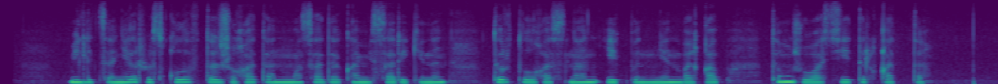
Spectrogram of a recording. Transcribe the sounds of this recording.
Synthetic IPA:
mʲelʲijt̪sɨonʲe̞rːʊsqʊlˠo̞ft̪əʒʊʁɑt̪ʰɑnəmɑsɑd̪ɑkʰo̞mʲisːɑɾe̞kʲe̞nɪnt̪ʰʏɾt̪ʰʊlˠʁɑsənɑnekʲbɪnɪne̞nbɑjqɑp̚t̪ʰəɴʒuɑsit̪ɪlqʰɑt̪ːə

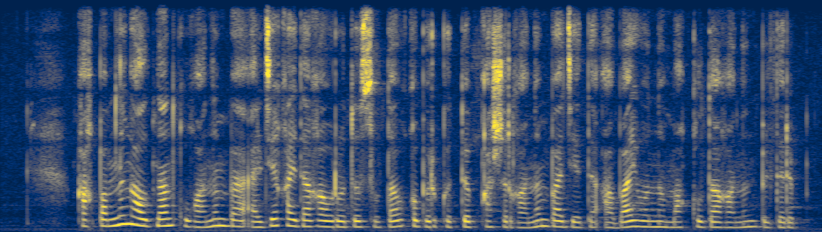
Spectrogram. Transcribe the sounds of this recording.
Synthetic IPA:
qʰɑq̚pɑmd̪əɴɑlˠd̪ənɑɴqʰuʁɑnəmbɑʔæld̪e̞qʰɑjd̪ɑʁəɑwɾud̪əsəlˠt̪ɑwqʰʏbʏɾkʲʏt̪ʏp̚qʰɑʃəɾʁɑnəmbɑd̪e̞d̪ɪʔɑbɑjwo̞nəmɑqulˠd̪ɑʁɑnənbɪld̪ɪɾɪp̚

